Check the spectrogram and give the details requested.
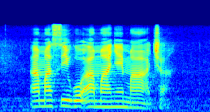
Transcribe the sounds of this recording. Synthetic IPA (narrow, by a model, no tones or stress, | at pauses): amasik̬ɔamaɲɛmaːt͡ʃʰa̰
